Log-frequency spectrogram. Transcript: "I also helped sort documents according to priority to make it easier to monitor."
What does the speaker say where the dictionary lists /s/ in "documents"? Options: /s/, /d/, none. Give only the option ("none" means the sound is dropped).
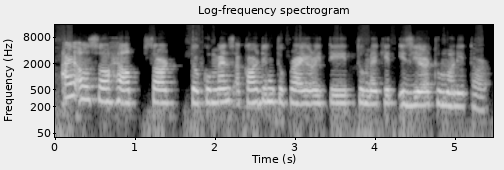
/s/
